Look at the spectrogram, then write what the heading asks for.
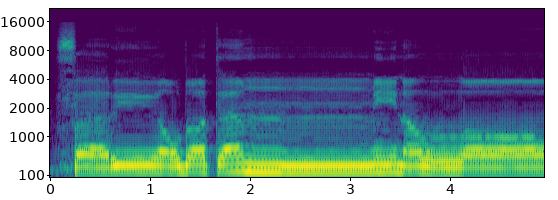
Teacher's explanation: lamnya dibaca tebal, huruf sebelumnya fathah, maka dibaca minallah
